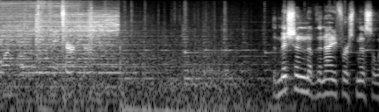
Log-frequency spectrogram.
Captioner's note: missile blasting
